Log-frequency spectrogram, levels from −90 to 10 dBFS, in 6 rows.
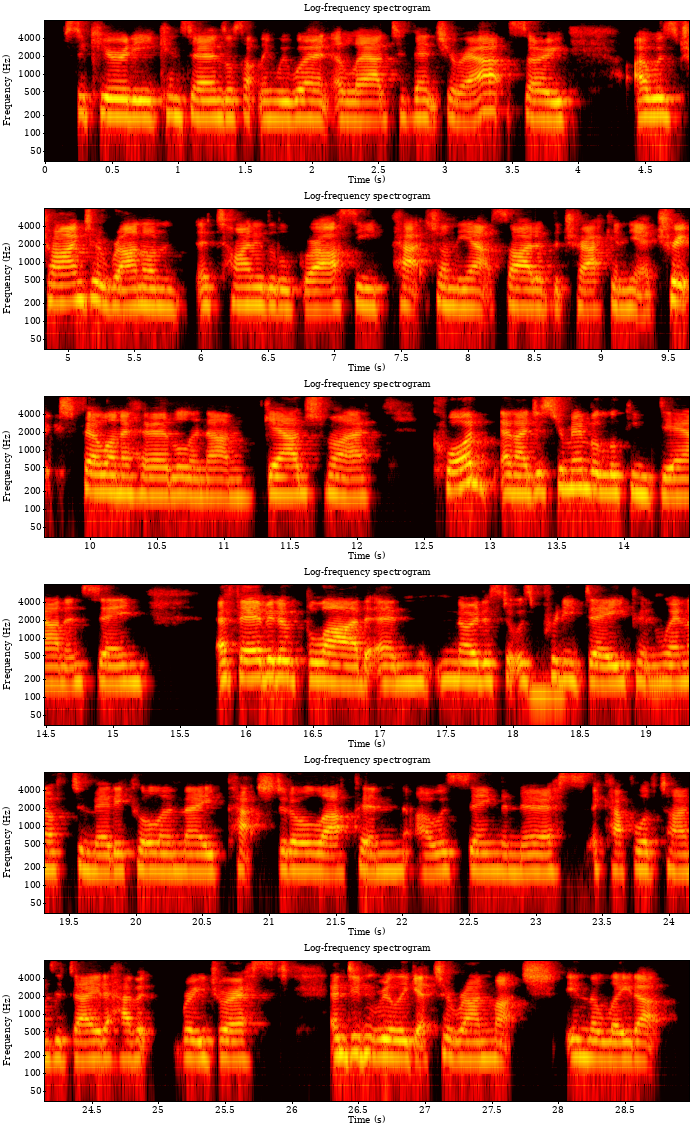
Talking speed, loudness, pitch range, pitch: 200 wpm, -25 LUFS, 170-190 Hz, 180 Hz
